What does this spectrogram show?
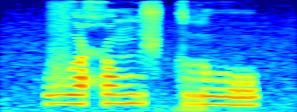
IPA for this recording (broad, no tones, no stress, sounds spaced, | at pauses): v ə ħ ɔ ŋ ɪ ʃ k r o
